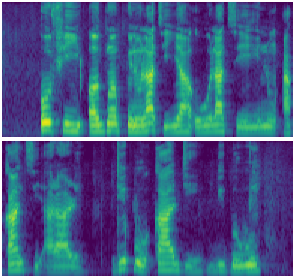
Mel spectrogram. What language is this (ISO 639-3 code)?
yor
